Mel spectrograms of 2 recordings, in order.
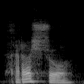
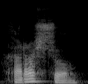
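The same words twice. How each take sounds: The two takes are said the same way.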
